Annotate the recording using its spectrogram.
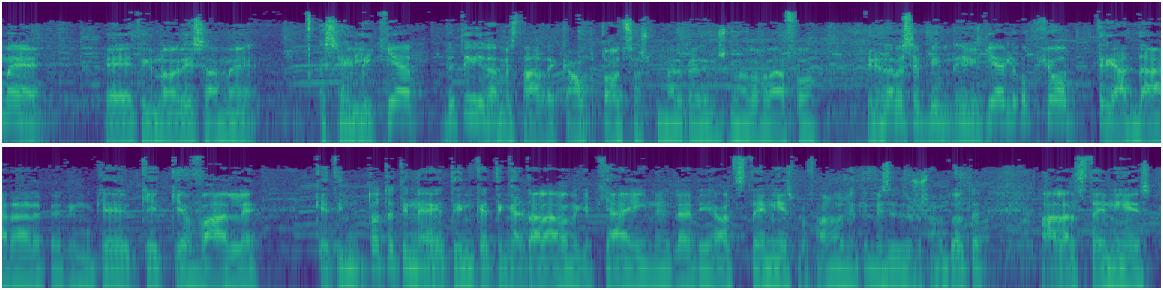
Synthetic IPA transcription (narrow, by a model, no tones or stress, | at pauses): ume | et̪iɣno̞ɾisɐme̞ | se̞iliciɐðed̪iniðɐme̞st̪ɐðe̞kɐoxt̪o̞t̪i̥sɐspume̞ɾe̞pe̞ðimusçimɐt̪o̞ɣɾɐfo̞t̪iniðɐme̞sepiiliciɐliɣo̞pço̞t̪ɾiɐnd̪ɐɾɐɾe̞pe̞ðimucecece̞vɐle̞ | cet̪int̪o̞t̪et̪int̪inɐt̪iŋɡɐt̪ɐlɐvɐme̞ce̞pçɐine̞ðilɐðiɐpot̪i̥st̪e̞niespɾofɐno̞zʝɐt̪ie̞mizðt̪zusɐme̞t̪o̞t̪e̞ɐ̰lɐpt̪i̥st̪e̞nie̞s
